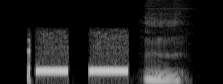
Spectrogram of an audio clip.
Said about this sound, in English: Okay, it's ringing. As you can hear, it's ringing. It's ringing. It's ringing, guys.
